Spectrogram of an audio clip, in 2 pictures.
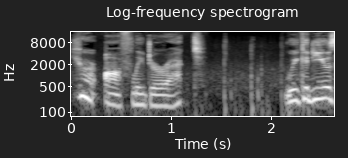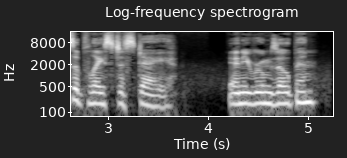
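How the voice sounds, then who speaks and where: A woman's voice: lowish voice, a little slow, darkish tone, a little hiss or hum, lightly acted. An actress playing a blunt, cynical, self-serving young woman in a video game, with a dry, sardonic delivery. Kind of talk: English video game voice acting.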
